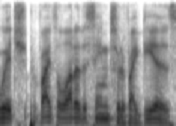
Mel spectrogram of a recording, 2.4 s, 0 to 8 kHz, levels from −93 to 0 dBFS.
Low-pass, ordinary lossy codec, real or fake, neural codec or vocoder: 7.2 kHz; Opus, 64 kbps; real; none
